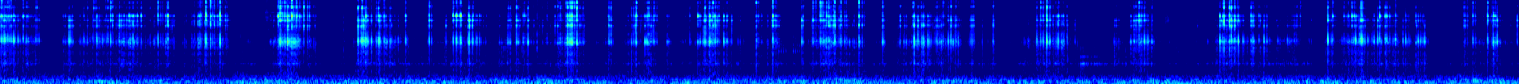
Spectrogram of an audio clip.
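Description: A glass mason jar with a metal lid, filled with buttons, is held sideways and rolled and tilted by hands with long dark nails. It gives a gentle rattle: bursts of bright, high clicking and clattering with very short ring and little low end.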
